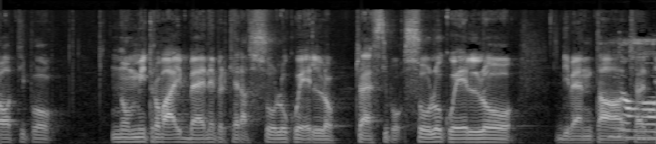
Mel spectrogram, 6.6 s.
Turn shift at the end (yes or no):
no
